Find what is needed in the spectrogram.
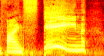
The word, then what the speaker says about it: Feinstein: Max says, ATB, it's been driving me nuts when you call her Diane Feinstein when it's definitely pronounced like Einstein.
